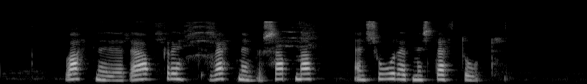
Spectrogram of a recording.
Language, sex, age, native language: Icelandic, female, 50-59, Icelandic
